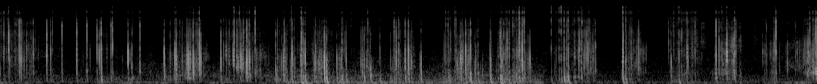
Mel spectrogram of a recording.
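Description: Long acrylic nails tap and scratch the camera lens ring and the surface of a smartphone in a brown silicone case with charms. The result is a rapid, uneven run of dry, clicky taps and crackly scratching with a bright top and almost no ring, broken by brief pauses.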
